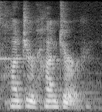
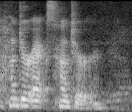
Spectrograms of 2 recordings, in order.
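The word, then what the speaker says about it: Hunter × Hunter: are saying it correctly it's hunter hunter not hunter x hunter all the x's are esthetic markers in the title it is not X pronounce that X this way X personal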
